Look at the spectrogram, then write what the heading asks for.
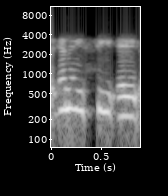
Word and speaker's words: NACA: don't realize is the NACA is actually an initialism that's pronounced by saying each of the individual letters whereas NASA is an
